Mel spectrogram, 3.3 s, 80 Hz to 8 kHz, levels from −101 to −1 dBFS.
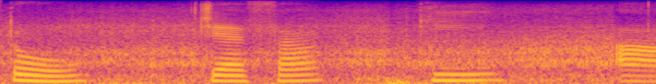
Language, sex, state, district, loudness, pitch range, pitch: Hindi, female, Chandigarh, Chandigarh, -16 LUFS, 190-210 Hz, 200 Hz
